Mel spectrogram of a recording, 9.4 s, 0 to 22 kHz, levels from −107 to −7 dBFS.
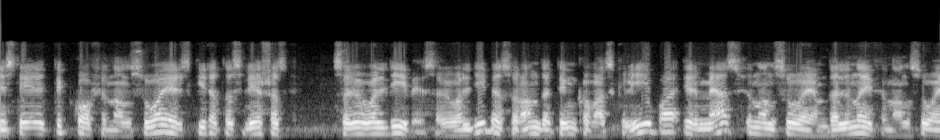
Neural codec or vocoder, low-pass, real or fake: none; 7.2 kHz; real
